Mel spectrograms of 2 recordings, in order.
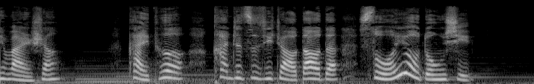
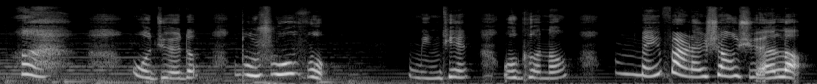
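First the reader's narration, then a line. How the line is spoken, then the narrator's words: Sighing. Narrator (Chinese): 他叹息说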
